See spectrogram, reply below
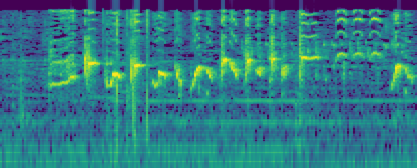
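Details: Orange-headed thrush in a cage pouring out a rapid stream of slurred, twisting whistles and chirps. The notes come several per second, with a few sharp clicks.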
